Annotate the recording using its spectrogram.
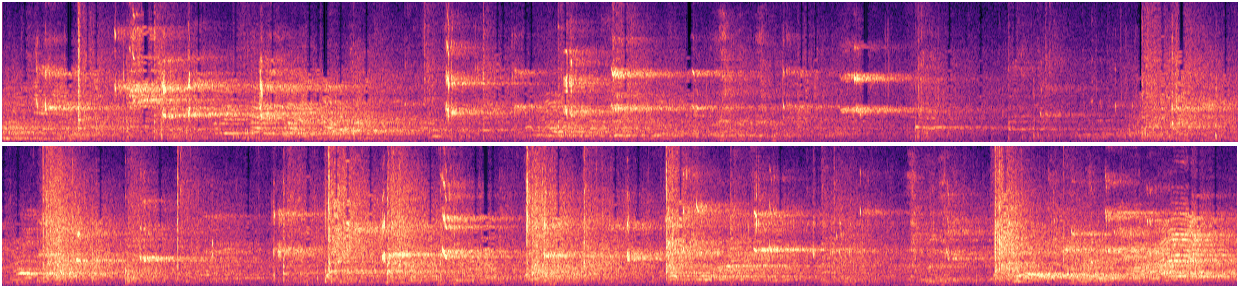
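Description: Shoes squeak on the floor.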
